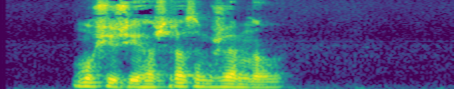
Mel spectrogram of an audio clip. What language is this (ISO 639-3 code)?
pol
